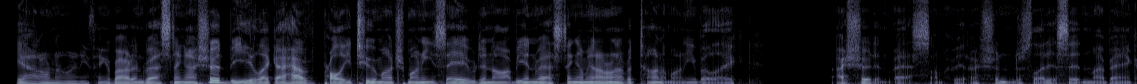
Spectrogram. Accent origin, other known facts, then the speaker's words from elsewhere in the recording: Washington, United States; Washington, my home state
